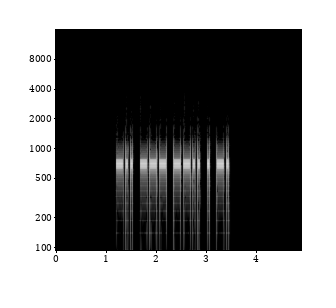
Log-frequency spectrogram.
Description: Morse code, heard as a keyed tone, about 25 wpm, 700 Hz. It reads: DOZEN
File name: 5 Letter Words - First 3 Letters Given - 25wpm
